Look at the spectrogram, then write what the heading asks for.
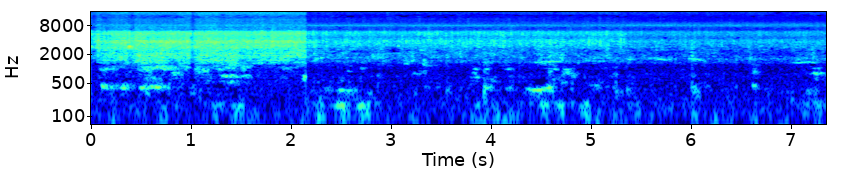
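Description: Onions, tomatoes and potato sizzling in hot oil in a black iron karahi over a wood fire. The sizzle is louder for about the first two seconds, then drops suddenly to a softer steady hiss.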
